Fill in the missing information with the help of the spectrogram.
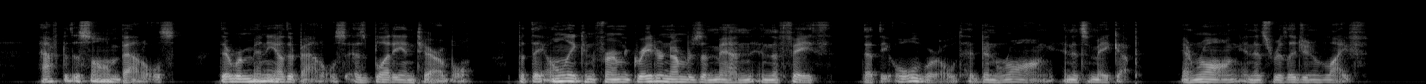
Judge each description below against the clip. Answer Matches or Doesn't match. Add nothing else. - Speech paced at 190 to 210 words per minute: Doesn't match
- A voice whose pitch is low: Matches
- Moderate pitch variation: Matches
